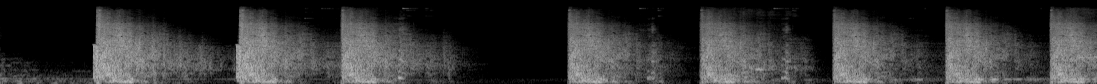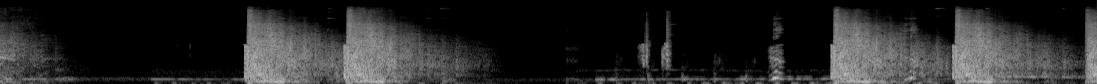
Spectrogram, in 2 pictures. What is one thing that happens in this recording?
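A rifle fires loud, booming shots again and again, each one ringing out and fading.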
